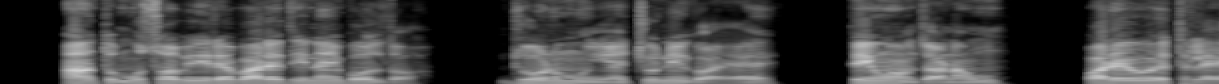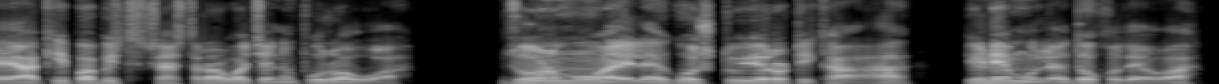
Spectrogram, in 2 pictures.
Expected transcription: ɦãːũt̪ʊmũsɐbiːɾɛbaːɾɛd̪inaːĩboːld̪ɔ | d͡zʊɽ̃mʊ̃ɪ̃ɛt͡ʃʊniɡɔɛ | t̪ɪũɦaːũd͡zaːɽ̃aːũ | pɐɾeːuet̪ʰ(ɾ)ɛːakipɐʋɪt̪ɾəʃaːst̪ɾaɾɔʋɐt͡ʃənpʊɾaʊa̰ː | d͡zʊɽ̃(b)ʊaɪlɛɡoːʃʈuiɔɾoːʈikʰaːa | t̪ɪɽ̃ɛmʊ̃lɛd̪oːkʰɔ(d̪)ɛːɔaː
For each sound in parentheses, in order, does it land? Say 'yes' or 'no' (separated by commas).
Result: no, no, yes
